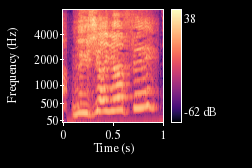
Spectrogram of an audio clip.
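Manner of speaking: high-pitched indignant objection; wronged-pupil protest; protesting innocence. Acted.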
